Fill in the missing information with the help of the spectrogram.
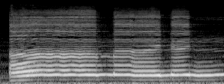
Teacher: Amanan, kita dengung di sini. Okey, di sini kita dengung kerana ada nun bersabdu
